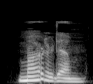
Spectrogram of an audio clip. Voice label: "Martyrdom", English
